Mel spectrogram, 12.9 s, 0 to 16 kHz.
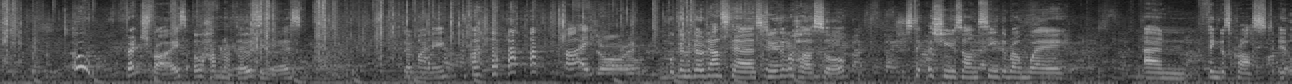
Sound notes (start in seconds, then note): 3.3 laughs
